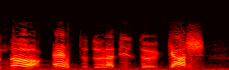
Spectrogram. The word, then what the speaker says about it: Kaş: Je suis à Yavigoyou, au nord-est de la ville de Kaş. On dit Kaş, mais ça s'écrit K-A-S avec une cédille en dessous.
